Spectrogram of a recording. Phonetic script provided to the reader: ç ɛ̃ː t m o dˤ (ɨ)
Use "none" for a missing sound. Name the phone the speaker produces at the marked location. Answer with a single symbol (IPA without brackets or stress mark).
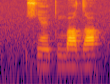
ɨ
